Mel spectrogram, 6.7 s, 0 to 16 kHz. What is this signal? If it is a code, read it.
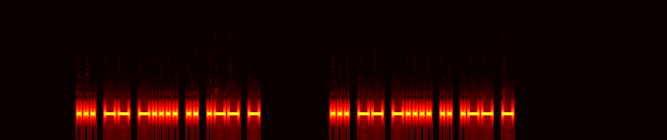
Morse code, heard as a keyed tone, about 36 wpm, 700 Hz. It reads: SM6IWT SM6IWT
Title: DXCC-100 Call Signs - 6 Characters - Repeated 2x - 35wpm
